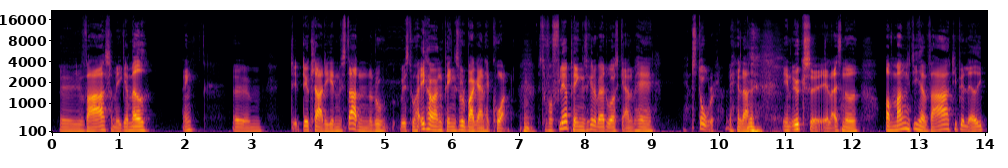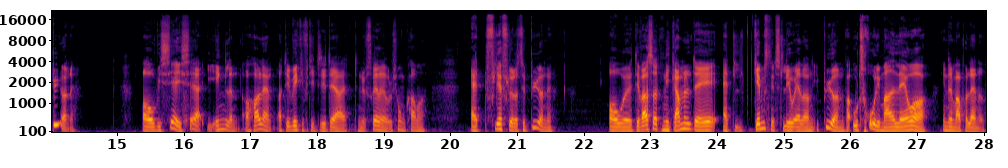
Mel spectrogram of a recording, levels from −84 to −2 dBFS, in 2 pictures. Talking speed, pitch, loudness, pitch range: 230 wpm, 115 Hz, -26 LUFS, 110-135 Hz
